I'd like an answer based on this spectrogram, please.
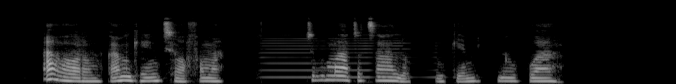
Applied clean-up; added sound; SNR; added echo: neural mask model RNNoise.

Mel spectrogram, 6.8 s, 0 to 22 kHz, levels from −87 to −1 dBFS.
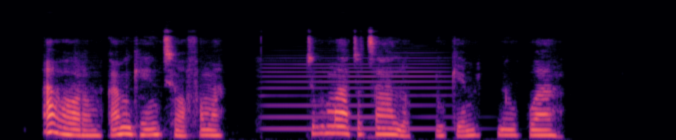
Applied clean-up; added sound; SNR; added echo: none; Bowed string instrument; 19 dB; none.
